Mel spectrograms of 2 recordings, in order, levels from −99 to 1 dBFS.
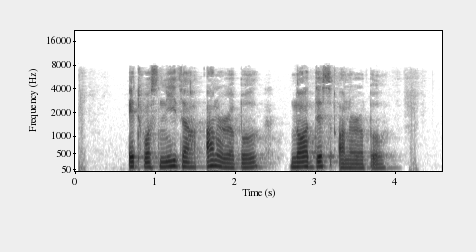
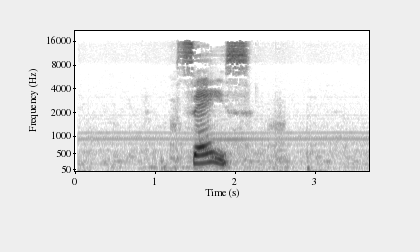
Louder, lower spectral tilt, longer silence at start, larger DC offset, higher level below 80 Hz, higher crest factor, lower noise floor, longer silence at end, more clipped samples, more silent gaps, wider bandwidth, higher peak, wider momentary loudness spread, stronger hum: first, -19 LUFS vs -23 LUFS; first, -7.5 dB/octave vs -2 dB/octave; second, 0.65 s vs 1.25 s; neither; first, -52 dBFS vs -72 dBFS; about the same, 20 dB vs 20 dB; first, -73 dBFS vs -64 dBFS; second, 0.7 s vs 1.5 s; neither; neither; second, 8.2 kHz vs 16.5 kHz; first, 0 dBFS vs -8 dBFS; second, 9 LU vs 12 LU; neither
